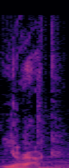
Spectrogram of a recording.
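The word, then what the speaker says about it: Ijirok: I think you're supposed to pronounce it as Iraq. Like the J is almost an L, but it's almost like the J is silent in a way. It's just like it's just like if you just said Iraq.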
